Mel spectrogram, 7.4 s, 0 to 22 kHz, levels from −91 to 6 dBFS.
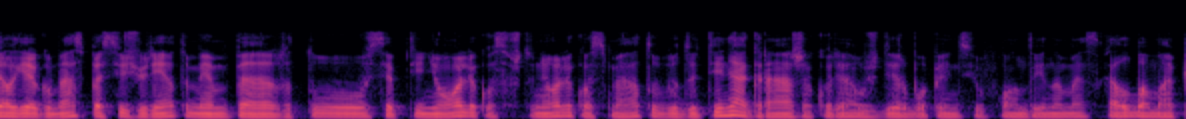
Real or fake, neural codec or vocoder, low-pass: real; none; 7.2 kHz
